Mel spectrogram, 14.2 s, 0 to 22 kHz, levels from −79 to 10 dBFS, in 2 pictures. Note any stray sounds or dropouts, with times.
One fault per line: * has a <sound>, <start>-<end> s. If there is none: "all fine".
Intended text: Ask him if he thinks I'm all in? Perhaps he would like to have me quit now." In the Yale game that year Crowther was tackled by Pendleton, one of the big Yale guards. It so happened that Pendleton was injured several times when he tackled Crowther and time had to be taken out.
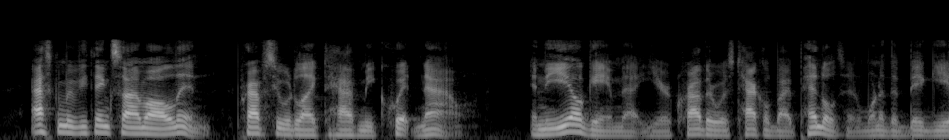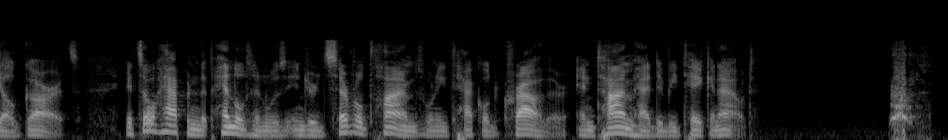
* has a bark, 13.8-14.1 s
